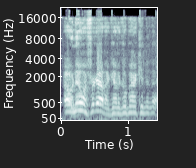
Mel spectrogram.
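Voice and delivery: high, loud flustered self-quote; mock panic. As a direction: act out suddenly remembering, voice jumping up. Acts out panic at dropped accent.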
